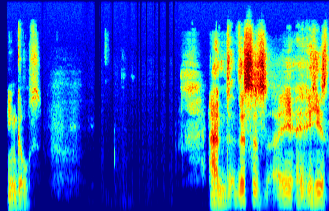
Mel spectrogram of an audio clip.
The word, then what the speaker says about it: Inglis: It's spelled Inglis, I believe, but pronounced Ingles.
